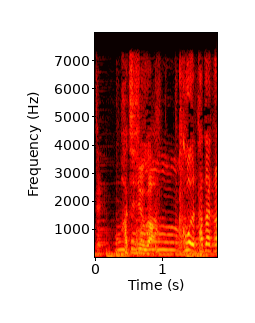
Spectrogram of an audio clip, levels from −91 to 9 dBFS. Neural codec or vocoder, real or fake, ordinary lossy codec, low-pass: none; real; none; 7.2 kHz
